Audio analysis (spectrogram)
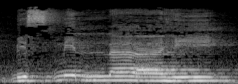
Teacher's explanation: Pada lam lafzul jalalah itu perlu dipanjangkan dua harakat. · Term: hukum mad asli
